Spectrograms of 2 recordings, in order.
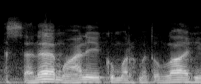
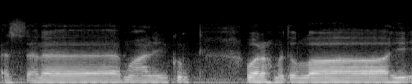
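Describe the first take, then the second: First: The long vowels are held at natural length. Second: The long vowels are stretched out unnaturally long. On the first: The speaker calls it right. "cara alaminya itu ya" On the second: The speaker calls it wrong.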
